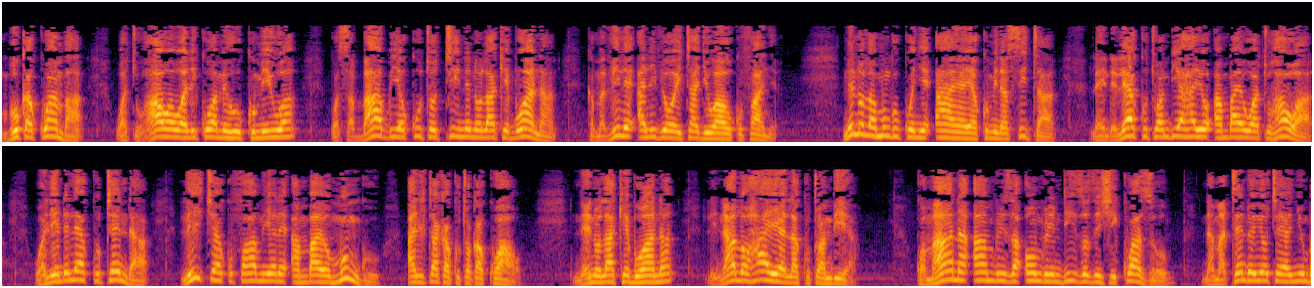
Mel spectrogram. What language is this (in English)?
Swahili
